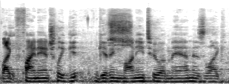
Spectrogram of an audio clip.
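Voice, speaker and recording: A man's voice: fairly low pitch, level tone, fairly quick, fairly bright tone, slight background noise. Joking man hosting a podcast panel. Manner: joking, hesitant, many fillers. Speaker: podcast host. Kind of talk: casual panel chat. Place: bright studio with a large panel. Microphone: desk mic on arm.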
